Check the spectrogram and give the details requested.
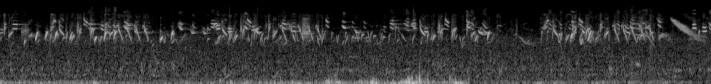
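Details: European goldfinches singing together in a dense group chorus, meant to stimulate males to sing; rapid twittering, tinkling notes tumbling over each other almost continuously, with low rumbling noise underneath and a brief lull near the end.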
